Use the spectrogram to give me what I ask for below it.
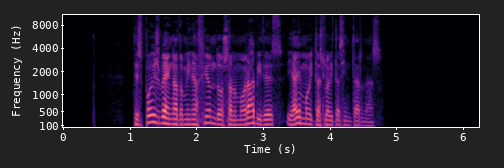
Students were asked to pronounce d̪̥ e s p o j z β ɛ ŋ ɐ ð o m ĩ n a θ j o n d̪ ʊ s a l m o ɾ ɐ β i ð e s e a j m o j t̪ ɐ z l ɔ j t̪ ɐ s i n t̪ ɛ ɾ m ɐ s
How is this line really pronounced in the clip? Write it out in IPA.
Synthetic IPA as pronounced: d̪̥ e s p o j z β ɛ ŋ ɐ ð o m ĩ n a θ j o n d̪ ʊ s a l m o ɾ a β i ð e s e a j m o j t̪ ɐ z l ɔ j t̪ ɐ s i n t̪ ɛ ɾ n ɐ s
